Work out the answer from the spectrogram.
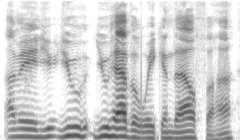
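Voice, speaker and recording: Smooth-voiced podcast host, dry close sound. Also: male voice, fairly high pitch, brisk, no echo. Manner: upbeat, stumbling, repeats words. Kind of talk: casual interview hosting.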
